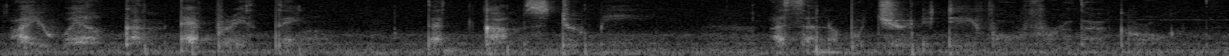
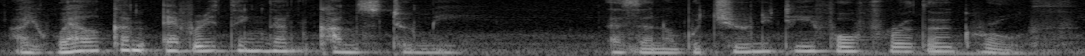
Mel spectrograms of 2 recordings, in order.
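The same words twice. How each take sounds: First: It is whispered without voice. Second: It is spoken softly with voice.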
